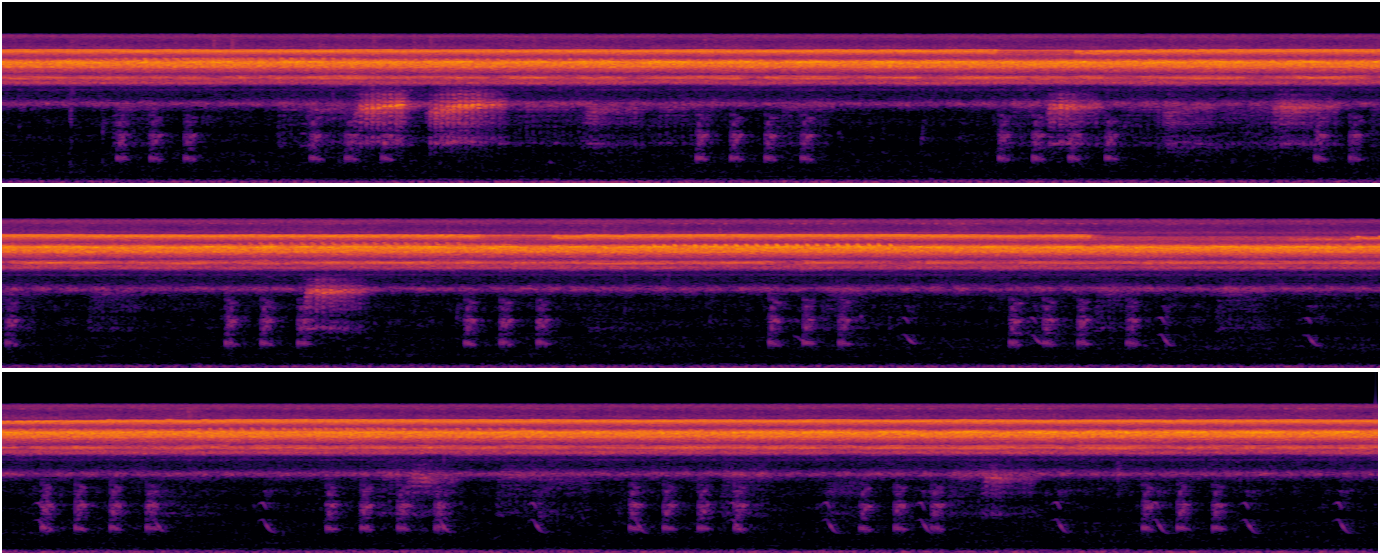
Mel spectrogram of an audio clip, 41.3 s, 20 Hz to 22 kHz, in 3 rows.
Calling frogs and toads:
Boana lundii (Hylidae), Boana albopunctata (Hylidae), Physalaemus cuvieri (Leptodactylidae)
7:30pm

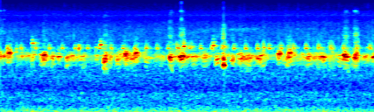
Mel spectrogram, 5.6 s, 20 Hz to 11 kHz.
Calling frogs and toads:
Sphaenorhynchus surdus (Hylidae)
4:00am

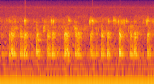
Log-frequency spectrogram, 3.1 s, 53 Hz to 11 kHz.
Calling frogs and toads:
Boana faber (Hylidae), Sphaenorhynchus surdus (Hylidae)
9:15pm

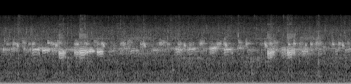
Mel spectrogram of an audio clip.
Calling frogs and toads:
Boana bischoffi (Hylidae), Sphaenorhynchus surdus (Hylidae)
2:30am

